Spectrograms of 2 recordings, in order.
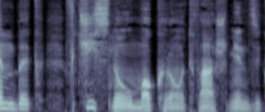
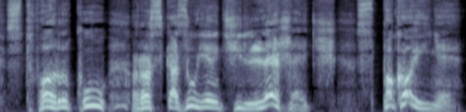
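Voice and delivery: louder, higher shouted order; roaring command; 10 semitones higher, 5 dB louder, slower than usual. A narrator's reading. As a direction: bellow over the noise to pin him. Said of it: "Harry ryknął jeszcze głośniej".

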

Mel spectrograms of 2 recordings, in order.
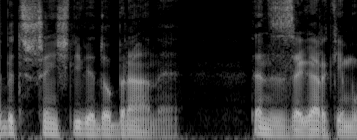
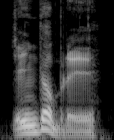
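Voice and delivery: higher, louder jaunty greeting; brisk, hearty; 3 semitones higher, 8 dB louder than usual. A narrator's reading. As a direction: greet a stranger briskly and loudly. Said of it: "zagadnął go dziarsko pan Weasley". (dziarskie, głośne powitanie)

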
